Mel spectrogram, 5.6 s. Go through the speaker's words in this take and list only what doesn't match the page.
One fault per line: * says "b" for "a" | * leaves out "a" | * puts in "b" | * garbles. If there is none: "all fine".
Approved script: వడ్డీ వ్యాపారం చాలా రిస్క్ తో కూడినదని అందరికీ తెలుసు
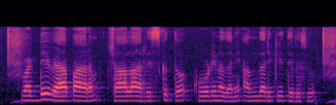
all fine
